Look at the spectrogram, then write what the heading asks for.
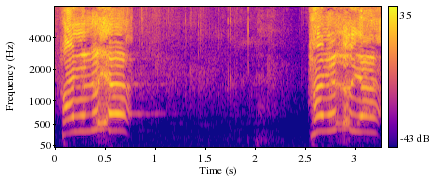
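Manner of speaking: high, loud shout of praise; loud ringing hallelujah; exultant haleluya. Real, not acted. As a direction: cry out hallelujah to the church. Preacher exclaims hallelujah.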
